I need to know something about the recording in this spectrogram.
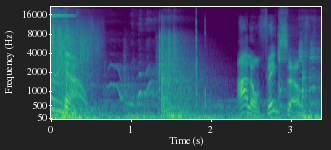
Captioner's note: Bonnet giggles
